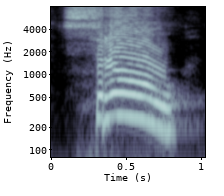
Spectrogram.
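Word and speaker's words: throw: برافو حبايبي الحلوين، اهو تي والاتش هنطق حرف الث. ثرو، ثرو يرمي.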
